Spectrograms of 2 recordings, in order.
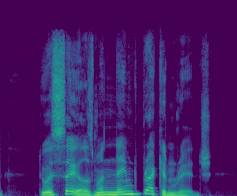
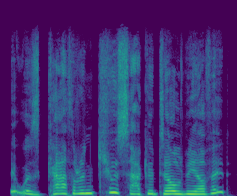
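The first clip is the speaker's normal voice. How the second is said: high, cracked little man's voice; pitched up high, crackling; 9 semitones higher than usual. A narrator's reading. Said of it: "said he in a crackling voice".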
